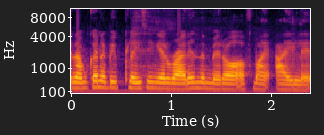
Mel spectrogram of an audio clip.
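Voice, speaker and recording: Music plays in the background as a woman talks. Her pitch sits in the middle range, with fairly even intonation. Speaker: beauty vlogger. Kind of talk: makeup tutorial narration.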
